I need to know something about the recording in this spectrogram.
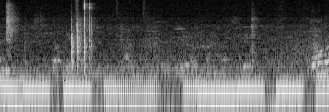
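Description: Background music with a steady, repeating low bass pattern. About a second in there is a brief clatter of sharp clicks, the loudest sound here, with a single click at the start and a faint one near the end.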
